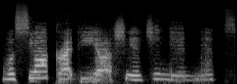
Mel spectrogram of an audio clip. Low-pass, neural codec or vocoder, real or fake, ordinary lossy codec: none; codec, 44.1 kHz, 0.9 kbps, DAC; fake; none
